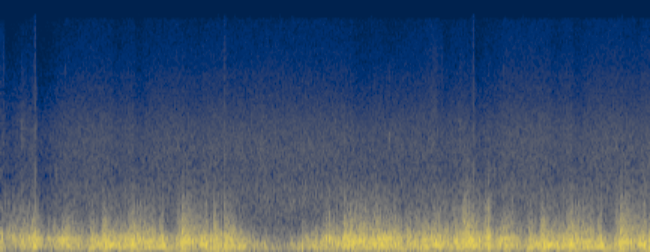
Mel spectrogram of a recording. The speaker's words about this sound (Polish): Takiego wiatru jednak nigdy w górach nie nagrałem. Nagrałem podobny. Na nadbałtyckiej plaży. Posłuchajcie go teraz ze mną.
